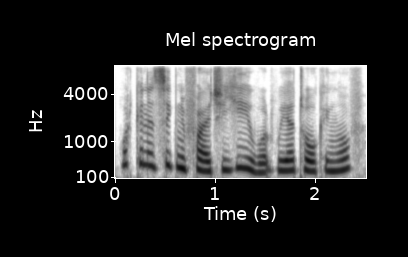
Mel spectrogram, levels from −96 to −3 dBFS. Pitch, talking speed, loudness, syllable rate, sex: 245 Hz, 265 wpm, -16 LUFS, 6.3 syllables/s, female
